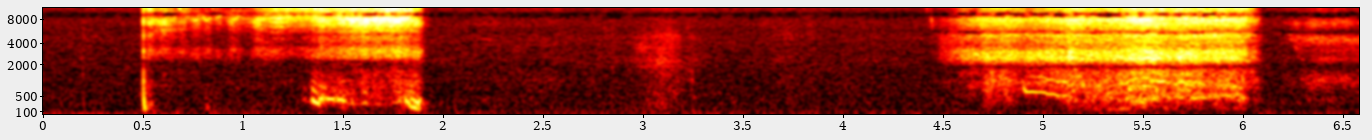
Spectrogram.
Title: Cat Snoring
